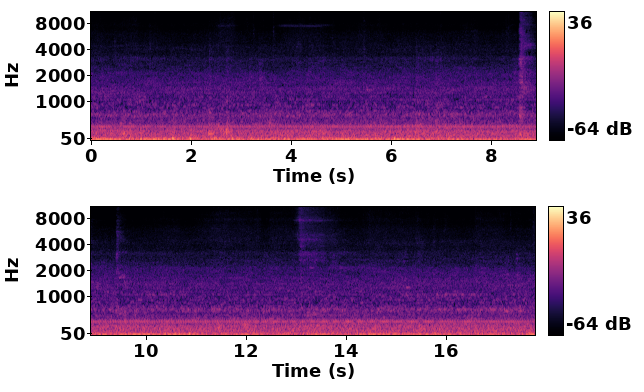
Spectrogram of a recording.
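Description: Electric train running steadily, heard from inside the front cab: a constant low rumble of wheels on rails with a steady motor hum. Two short hisses come a little past the middle, and a longer one follows a few seconds later.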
